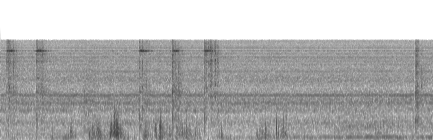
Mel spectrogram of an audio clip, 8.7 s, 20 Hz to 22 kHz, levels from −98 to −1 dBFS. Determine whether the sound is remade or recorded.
remade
